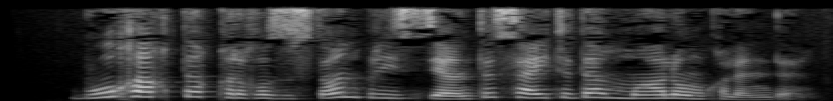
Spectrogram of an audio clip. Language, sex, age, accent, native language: Uzbek, female, 18-24, Samarqand, Uzbek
